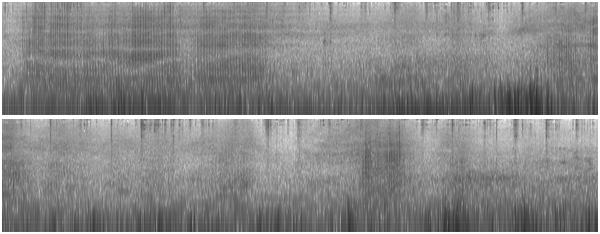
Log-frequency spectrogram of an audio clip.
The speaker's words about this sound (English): everyone's cutting grass today, so we're just gonna, like, hold for this. You can just listen to the lovely sounds.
